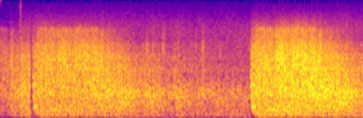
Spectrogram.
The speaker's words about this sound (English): Rot my guts, the cannons are blowing up.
